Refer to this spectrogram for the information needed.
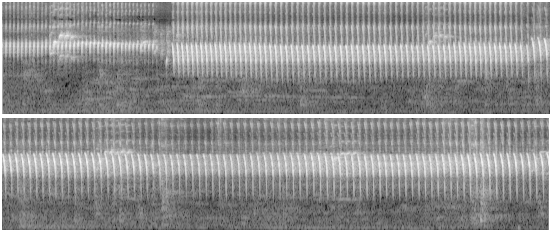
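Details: Excited male canary singing to stimulate females to mate: long, rapid mechanical rolled trills, high and buzzy, switching abruptly to a lower and then a higher roll, each sustained several seconds without pause.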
